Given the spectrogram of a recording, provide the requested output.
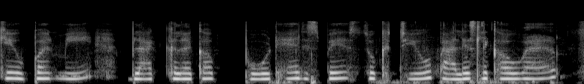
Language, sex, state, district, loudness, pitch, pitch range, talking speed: Hindi, female, Jharkhand, Deoghar, -18 LUFS, 265 Hz, 255-275 Hz, 145 wpm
